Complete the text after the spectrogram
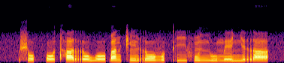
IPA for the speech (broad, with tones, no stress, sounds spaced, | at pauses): ʃ o˨ k͡p o˨ tʰ a˨ r o˨ w oː˨ ɓ a˦ n t͡ʃ ĩ˨ r oː˦ v ʊ˦ kʼ iː˨ f ũ˦ ɲ uː˨ m eː˨ ɲ ɪ˨ r a˨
